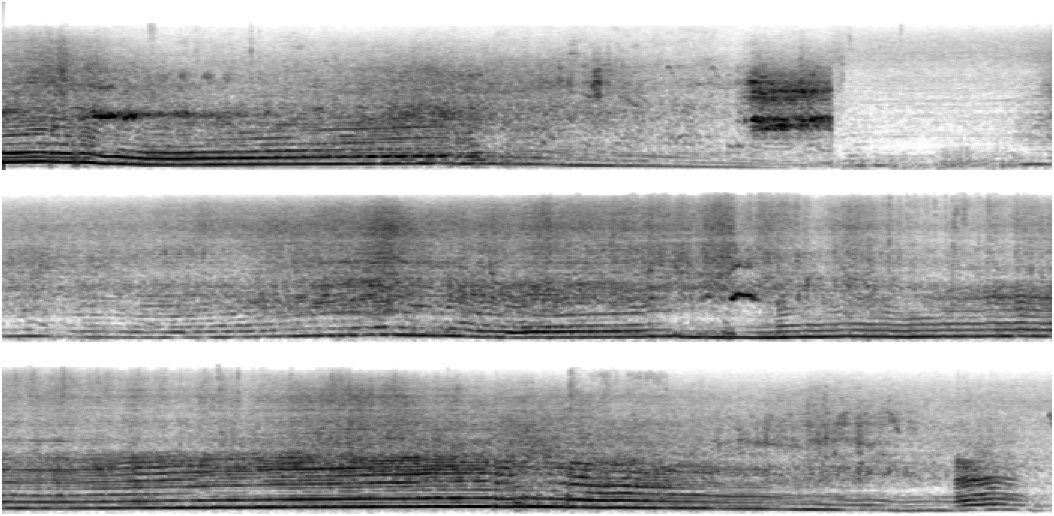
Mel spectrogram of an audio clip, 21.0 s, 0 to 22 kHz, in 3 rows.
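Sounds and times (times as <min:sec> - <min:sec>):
rally car engine revving: 0:00.0 - 0:21.0.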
